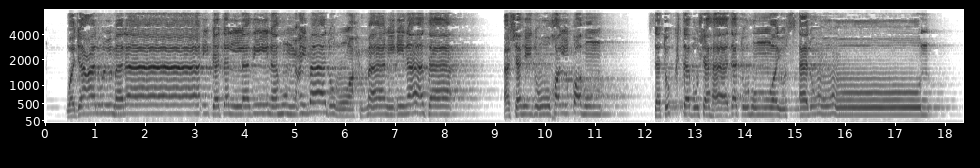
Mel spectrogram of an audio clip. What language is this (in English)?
Arabic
